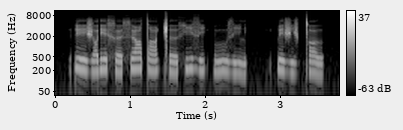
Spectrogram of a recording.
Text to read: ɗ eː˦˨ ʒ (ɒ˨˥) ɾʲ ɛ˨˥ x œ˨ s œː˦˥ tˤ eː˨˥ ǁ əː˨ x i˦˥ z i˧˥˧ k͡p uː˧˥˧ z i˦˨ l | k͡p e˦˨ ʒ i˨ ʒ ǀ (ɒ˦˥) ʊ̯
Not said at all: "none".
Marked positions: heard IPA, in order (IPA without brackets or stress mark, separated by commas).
ɒ˨˥, ɒ˦˨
